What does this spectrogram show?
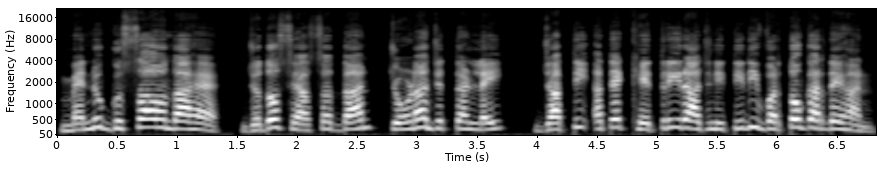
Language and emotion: Punjabi, angry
